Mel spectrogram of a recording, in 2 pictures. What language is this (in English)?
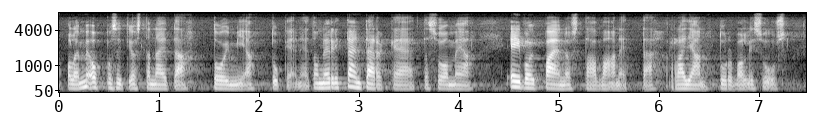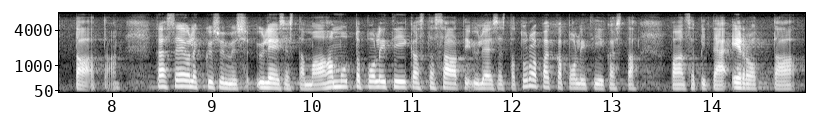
Finnish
